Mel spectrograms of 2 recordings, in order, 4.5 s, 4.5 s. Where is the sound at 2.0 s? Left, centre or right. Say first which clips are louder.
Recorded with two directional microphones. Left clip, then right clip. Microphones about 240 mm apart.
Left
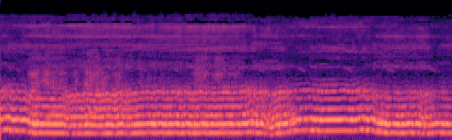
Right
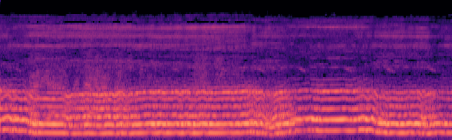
Even; left.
